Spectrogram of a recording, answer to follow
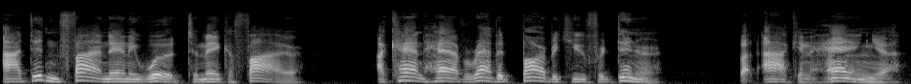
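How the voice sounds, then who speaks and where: A man voicing a sly, hungry male fox villain in a storybook, with a gloating, deliberate delivery. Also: medium pitch, animated, fairly bright tone. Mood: menacing. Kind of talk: storybook character voice.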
